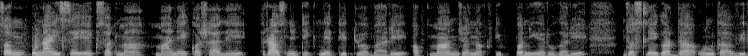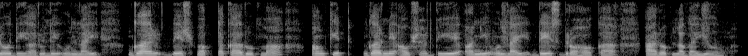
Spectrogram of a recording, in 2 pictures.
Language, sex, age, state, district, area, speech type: Nepali, female, 30-45, West Bengal, Darjeeling, rural, read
